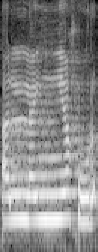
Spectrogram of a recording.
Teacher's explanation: نون ساکن کے بعد لام ہے، یہاں پر ادغام بلا غنہ ہوتا ہے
